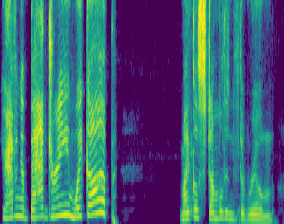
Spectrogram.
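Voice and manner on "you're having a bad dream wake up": high, loud alarmed command; frantic mother waking her daughter; urgent shout. Acted. Mother shaking dreaming daughter.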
